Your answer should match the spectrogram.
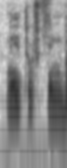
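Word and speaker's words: Nitushkin (Ничушкин): nej men alltså däremot så tror jag, alltså med reservation då, skulle eh, Nikushkin? Är det så man uttalar hans namn? – Nitushkin kanske? – Nitushkin, Valeri.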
